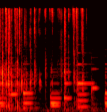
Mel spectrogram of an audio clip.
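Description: Quick run of light taps and scratches from long fingernails and fingertips on paper craft-book pages, over background music of plucked notes.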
